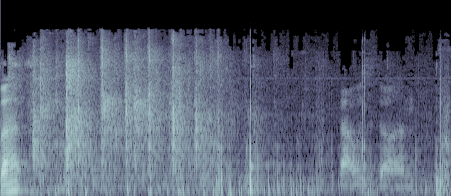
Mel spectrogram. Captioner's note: applause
